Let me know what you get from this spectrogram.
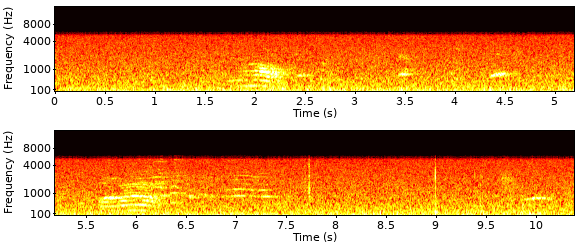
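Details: Kittens indoors giving two short, thin meows about four seconds apart, each with a faint harmonic edge, over a constant background hiss.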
